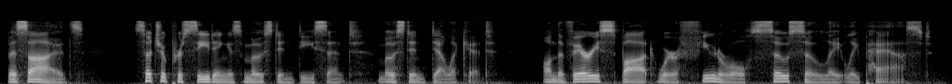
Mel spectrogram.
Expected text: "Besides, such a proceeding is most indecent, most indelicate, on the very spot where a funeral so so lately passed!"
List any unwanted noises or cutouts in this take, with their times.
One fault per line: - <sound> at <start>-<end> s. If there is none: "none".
none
